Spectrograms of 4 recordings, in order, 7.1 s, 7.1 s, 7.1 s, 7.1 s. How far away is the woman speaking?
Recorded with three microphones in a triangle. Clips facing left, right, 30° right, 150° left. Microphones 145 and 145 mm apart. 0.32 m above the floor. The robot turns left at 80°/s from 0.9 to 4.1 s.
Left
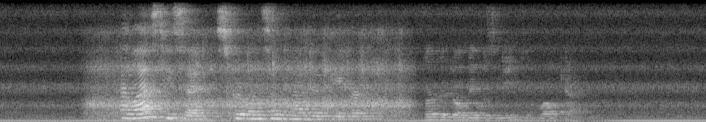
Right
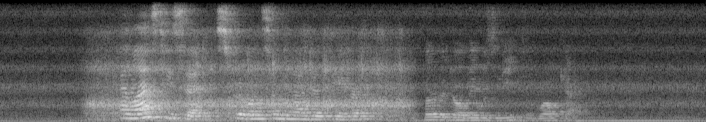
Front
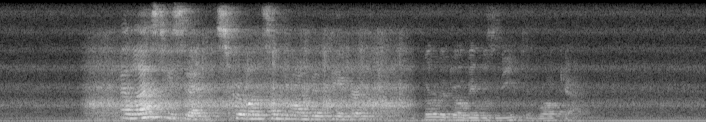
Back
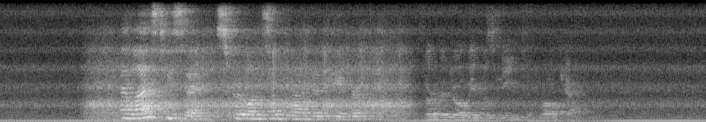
About 3 m.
